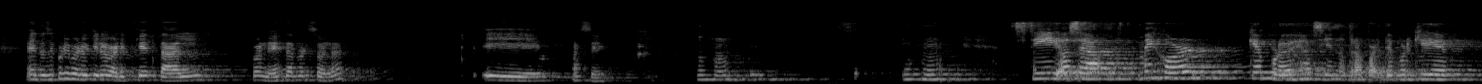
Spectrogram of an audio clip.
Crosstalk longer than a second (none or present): none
